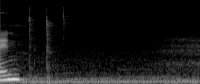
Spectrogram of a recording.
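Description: Quiet handling of book pages and paper on a craft table, with a few light clicks shortly after the start.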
